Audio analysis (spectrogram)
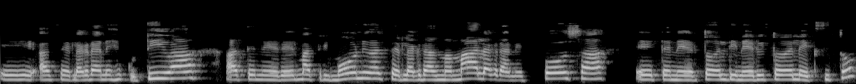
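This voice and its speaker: A plain, everyday voice at a moderate pace, with very even loudness and fairly even intonation. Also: woman, fairly high pitch for a woman. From Colombia. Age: 40s. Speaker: personal transformation coach. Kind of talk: interview.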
